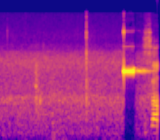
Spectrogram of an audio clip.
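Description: Steady background noise, then about one and a half seconds in a short, high, steady whistle blast signalling the kick-off.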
